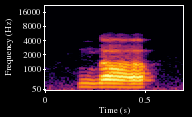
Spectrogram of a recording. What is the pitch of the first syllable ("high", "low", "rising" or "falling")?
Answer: low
